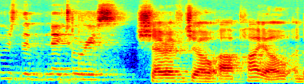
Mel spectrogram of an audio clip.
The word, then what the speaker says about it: Arpaio: And then who was the notorious Sheriff Joe Arpaio, and Arpaio is spelled Arpiao.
